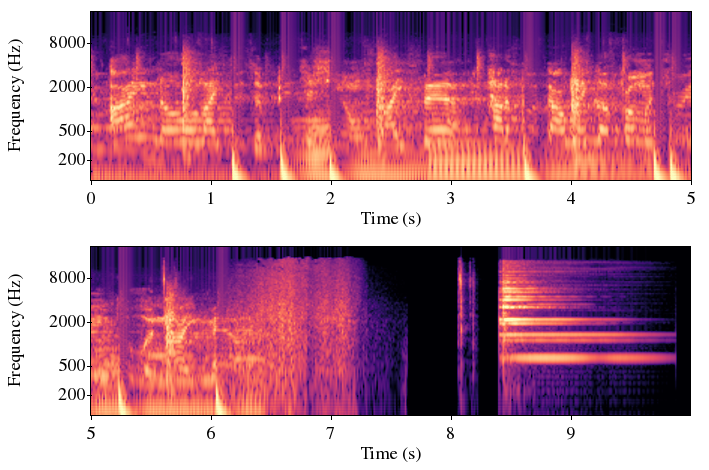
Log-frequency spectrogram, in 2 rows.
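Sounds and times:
rap track: 0:00.0 - 0:06.4
bright bell ding: 0:08.4 - 0:09.9.

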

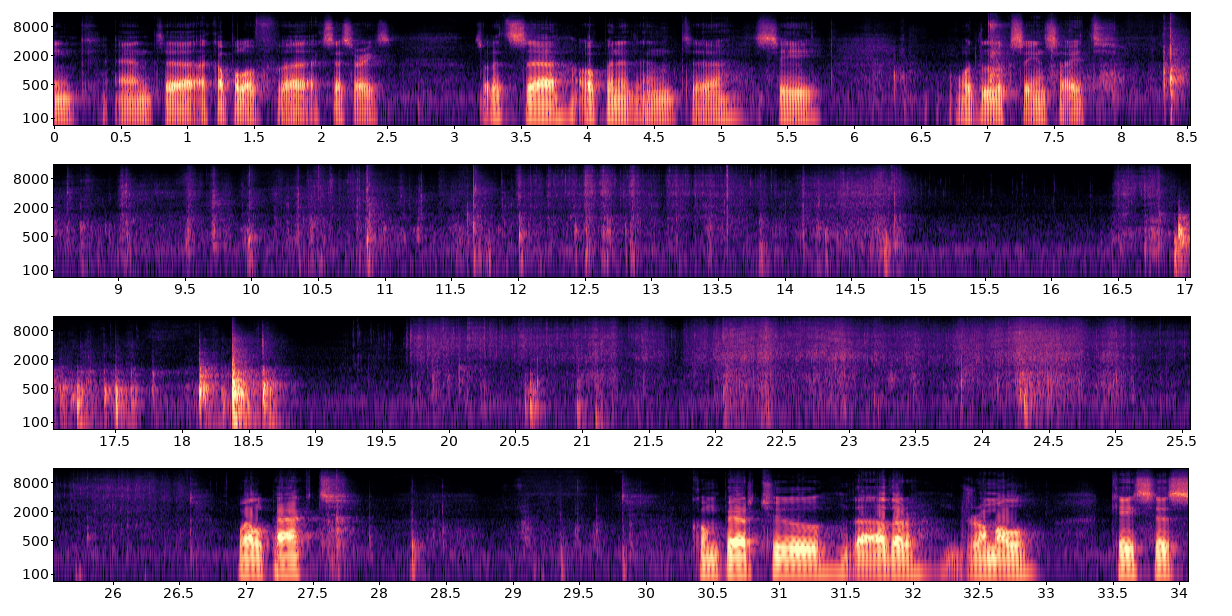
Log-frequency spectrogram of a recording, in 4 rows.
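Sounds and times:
bubble wrap crinkling: 0:08.6 - 0:16.9, 0:19.2 - 0:26.8.

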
